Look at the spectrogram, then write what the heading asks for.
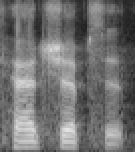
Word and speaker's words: Hatshepsut: It's Hatshepsut, according to online.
